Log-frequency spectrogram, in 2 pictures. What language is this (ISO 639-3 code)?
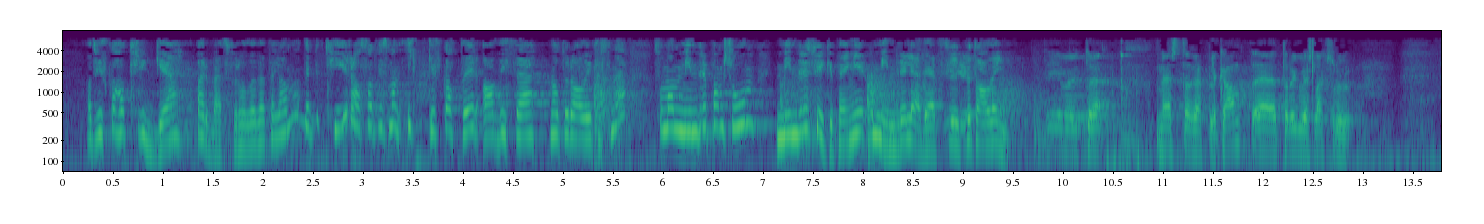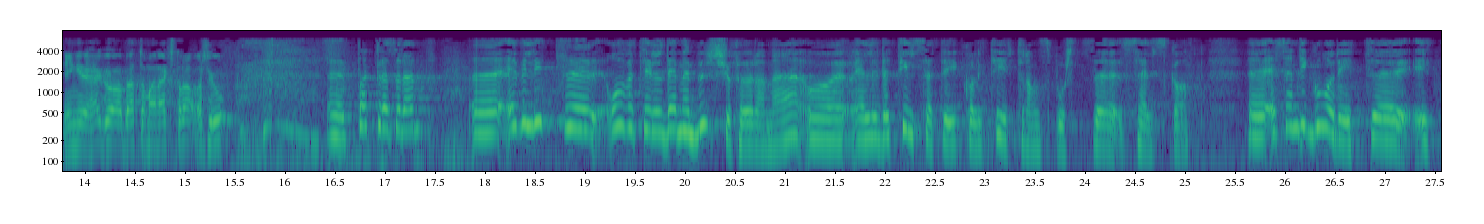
nor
